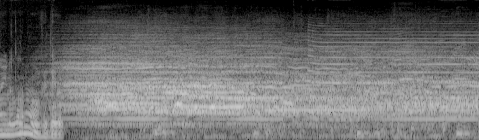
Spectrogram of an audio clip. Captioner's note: people screaming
